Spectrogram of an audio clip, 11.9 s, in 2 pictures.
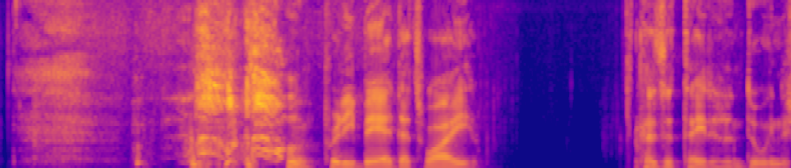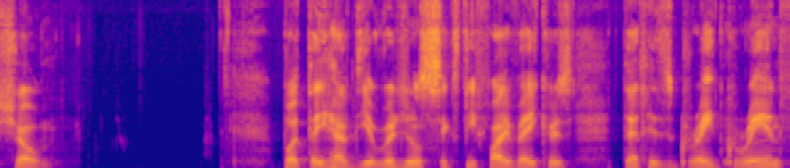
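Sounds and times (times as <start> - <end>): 
person coughing: 1.0 - 2.5
speech: 2.2 - 3.7, 4.8 - 6.4, 7.7 - 11.8.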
